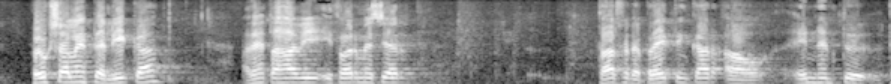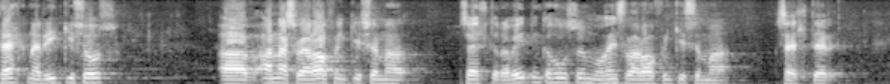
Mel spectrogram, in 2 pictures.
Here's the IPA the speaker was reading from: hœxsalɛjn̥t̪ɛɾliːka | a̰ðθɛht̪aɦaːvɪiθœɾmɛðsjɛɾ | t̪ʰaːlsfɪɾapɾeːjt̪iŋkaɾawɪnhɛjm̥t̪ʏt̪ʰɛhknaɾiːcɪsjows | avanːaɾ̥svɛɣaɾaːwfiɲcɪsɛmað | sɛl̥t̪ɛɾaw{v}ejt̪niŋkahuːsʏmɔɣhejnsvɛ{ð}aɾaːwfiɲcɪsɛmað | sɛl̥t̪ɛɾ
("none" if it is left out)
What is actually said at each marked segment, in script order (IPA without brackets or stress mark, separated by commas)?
v, ɣ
